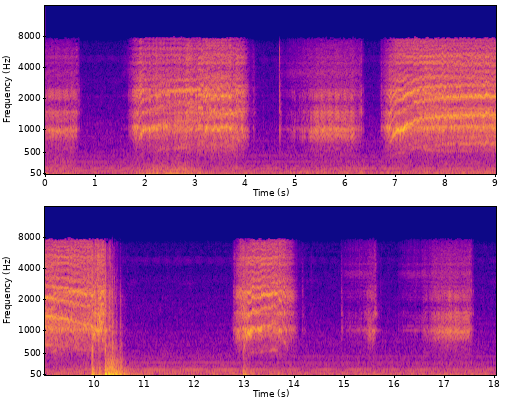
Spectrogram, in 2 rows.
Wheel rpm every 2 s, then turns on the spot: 20, 130, 10, 70, 160, 30, 50, 10, 10.
0-2 4-6 16-18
